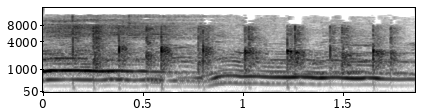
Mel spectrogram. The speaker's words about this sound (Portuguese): Aplausos.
